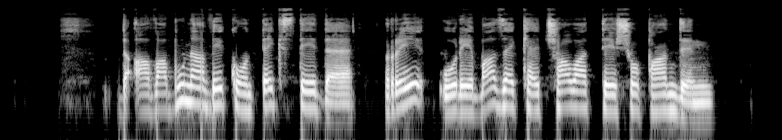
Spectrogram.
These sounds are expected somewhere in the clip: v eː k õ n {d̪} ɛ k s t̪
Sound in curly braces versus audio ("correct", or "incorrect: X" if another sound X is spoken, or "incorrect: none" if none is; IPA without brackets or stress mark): incorrect: t̪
